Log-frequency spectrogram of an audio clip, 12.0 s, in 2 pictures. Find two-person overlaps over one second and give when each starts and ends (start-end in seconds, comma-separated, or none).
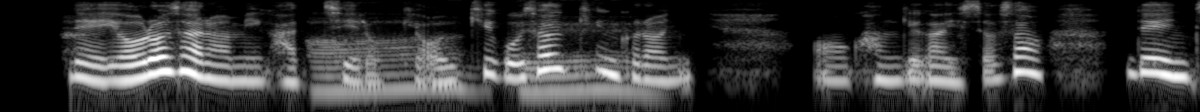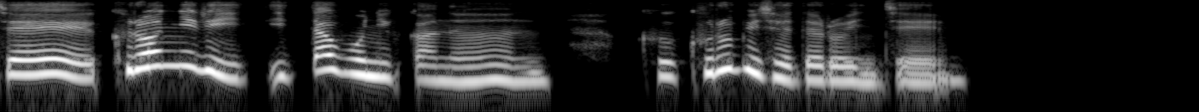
1.5-3.4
